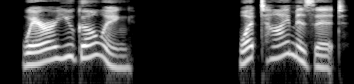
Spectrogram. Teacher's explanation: for information questions, those starting with who, what, when, where, why, how. The tone often falls at the end. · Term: falling tone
